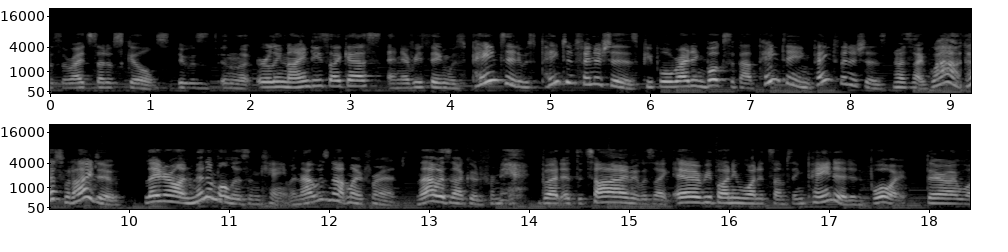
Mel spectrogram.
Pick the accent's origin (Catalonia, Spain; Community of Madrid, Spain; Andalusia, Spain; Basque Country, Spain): Catalonia, Spain; Barcelona; I grew up in Barcelona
